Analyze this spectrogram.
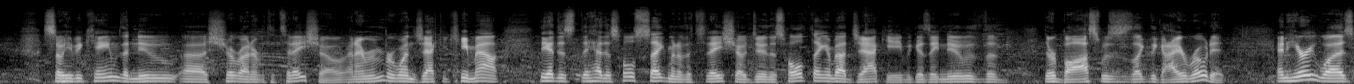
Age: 30-49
